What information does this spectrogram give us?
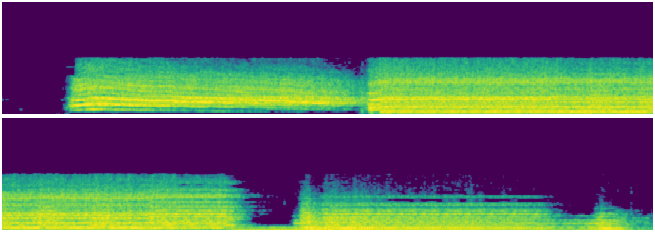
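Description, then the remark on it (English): A loud, piercing, blood-curdling scream from high up in the heights of the stage of an opera house, sustained for several seconds, its pitch wavering and sliding, with a low rumble beneath and a ringing, echoing quality, with no talking. “From way up in the heights of the stage, the opera house was pierced with a blood-curdling scream.”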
